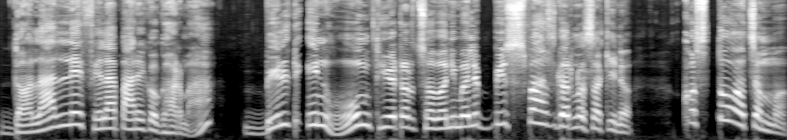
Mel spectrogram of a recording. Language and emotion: Nepali, surprised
